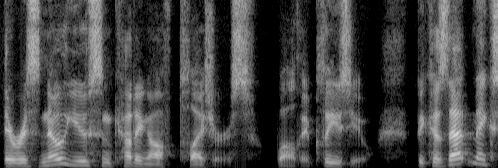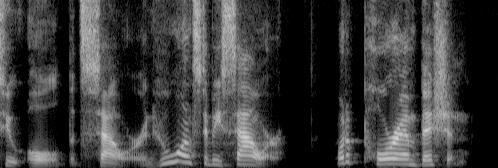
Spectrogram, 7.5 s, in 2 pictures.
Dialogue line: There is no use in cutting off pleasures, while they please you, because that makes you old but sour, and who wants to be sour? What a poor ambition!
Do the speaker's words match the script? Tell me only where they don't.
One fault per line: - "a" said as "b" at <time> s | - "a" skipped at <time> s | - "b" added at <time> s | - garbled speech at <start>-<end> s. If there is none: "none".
none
